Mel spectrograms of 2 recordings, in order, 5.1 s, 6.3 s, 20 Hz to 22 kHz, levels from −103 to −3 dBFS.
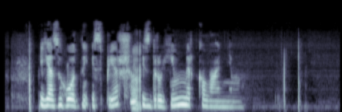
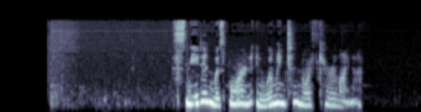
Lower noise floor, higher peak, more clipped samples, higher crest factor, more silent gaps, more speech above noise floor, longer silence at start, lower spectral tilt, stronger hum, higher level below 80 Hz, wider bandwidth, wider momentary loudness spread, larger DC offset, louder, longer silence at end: second, -63 dBFS vs -84 dBFS; about the same, 0 dBFS vs 0 dBFS; neither; about the same, 22 dB vs 18 dB; neither; second, 42 dB vs 69 dB; second, 0.3 s vs 2.6 s; about the same, -4.5 dB/octave vs -5 dB/octave; neither; about the same, -64 dBFS vs -68 dBFS; about the same, 11 kHz vs 11.5 kHz; about the same, 17 LU vs 17 LU; neither; second, -21 LUFS vs -16 LUFS; first, 1.5 s vs 0.9 s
